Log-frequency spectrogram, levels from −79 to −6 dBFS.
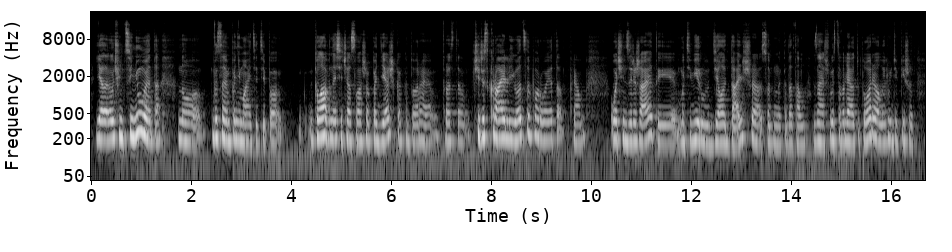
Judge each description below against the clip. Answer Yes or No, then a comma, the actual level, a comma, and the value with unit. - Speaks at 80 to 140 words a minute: Yes, average, 130 wpm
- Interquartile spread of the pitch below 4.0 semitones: Yes, average, 2.7 semitones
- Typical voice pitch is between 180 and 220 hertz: Yes, medium, 185 Hz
